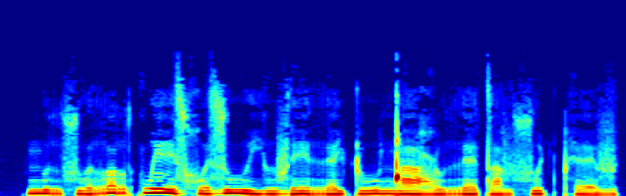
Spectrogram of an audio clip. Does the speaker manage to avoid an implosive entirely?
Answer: yes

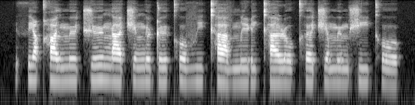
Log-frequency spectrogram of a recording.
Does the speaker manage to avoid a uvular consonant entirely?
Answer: no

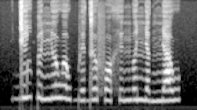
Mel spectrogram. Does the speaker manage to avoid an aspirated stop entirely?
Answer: yes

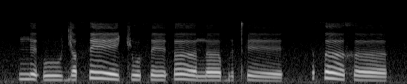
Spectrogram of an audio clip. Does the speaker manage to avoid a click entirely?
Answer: yes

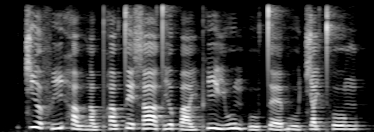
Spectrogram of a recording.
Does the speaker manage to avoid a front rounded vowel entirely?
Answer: yes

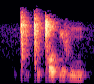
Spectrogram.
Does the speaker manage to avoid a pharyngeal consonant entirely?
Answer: yes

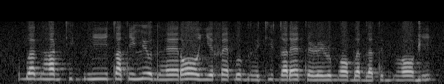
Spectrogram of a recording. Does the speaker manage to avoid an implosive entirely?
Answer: no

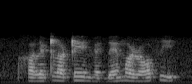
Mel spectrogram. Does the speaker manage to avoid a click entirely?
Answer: yes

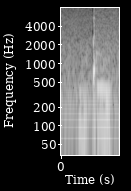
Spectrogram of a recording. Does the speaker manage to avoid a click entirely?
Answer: no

